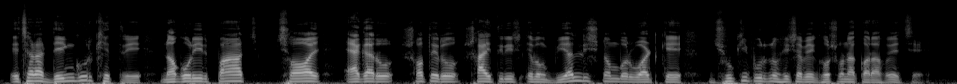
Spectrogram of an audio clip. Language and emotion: Bengali, neutral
